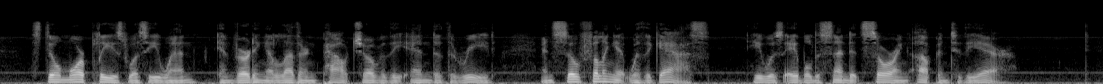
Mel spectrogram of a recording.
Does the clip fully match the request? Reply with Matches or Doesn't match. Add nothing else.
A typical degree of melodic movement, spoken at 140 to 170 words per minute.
Doesn't match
